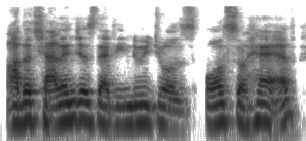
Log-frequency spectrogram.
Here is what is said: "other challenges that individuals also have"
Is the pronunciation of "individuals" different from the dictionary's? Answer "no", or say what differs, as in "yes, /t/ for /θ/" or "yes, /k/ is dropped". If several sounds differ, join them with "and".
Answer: yes, /v/ is dropped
